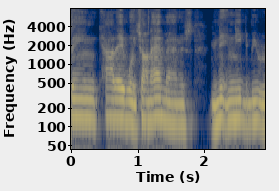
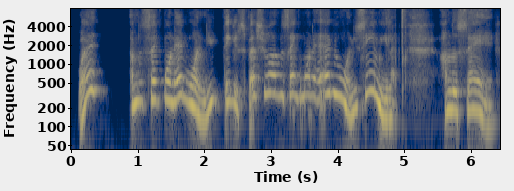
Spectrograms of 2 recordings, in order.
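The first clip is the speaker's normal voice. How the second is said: high, fast indignant comeback; shrill disbelief at being snubbed; indignant high retort; 3 semitones higher than usual. Retold or imitated. Guy on the unemployment line snaps back at the rude lady, high and fast.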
